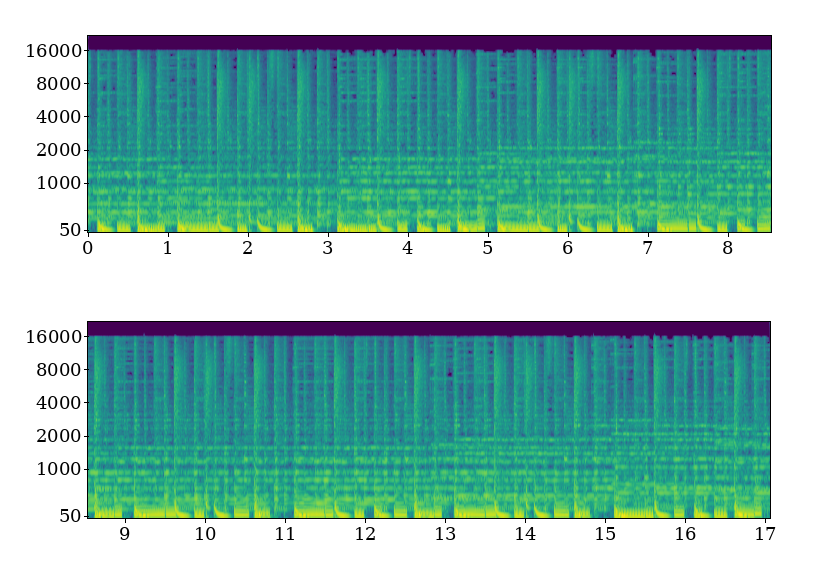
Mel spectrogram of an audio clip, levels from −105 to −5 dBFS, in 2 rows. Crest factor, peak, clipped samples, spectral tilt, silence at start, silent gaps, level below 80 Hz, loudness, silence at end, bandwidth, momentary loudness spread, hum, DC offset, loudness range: 16 dB; 0 dBFS; under 0.1%; -5.5 dB/octave; 0 s; none; -20 dBFS; -18 LUFS; 0 s; 16.5 kHz; 3 LU; none; under 0.1%; 0 LU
